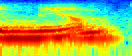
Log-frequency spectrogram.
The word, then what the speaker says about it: мем: Интересно тут поговорить о слове «мем», с которым все наоборот. Правильное произношение, наоборот, мягкое.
